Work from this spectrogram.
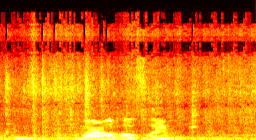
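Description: Racing pigeons in a loft give soft, rolling coos in the middle of the stretch, a few bubbling phrases close by, while someone talks over and around them.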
